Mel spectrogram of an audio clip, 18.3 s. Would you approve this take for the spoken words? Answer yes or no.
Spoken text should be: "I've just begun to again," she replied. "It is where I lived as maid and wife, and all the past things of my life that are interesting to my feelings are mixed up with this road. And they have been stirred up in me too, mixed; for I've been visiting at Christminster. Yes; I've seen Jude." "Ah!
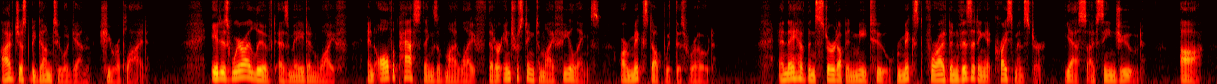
yes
